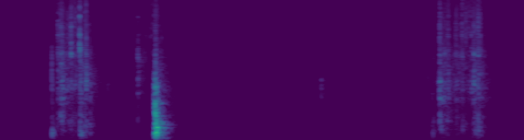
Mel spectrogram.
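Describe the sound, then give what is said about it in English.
Papery rustles and snaps of a card being drawn from an oracle card deck come as a few brief, crisp bursts separated by silence, with a longer gap before the final shuffle-like rustle. “I want to get a card from the Past Life Oracle deck for you”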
